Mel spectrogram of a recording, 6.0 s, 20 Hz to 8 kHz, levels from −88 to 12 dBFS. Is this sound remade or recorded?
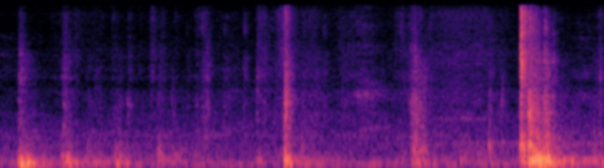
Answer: recorded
